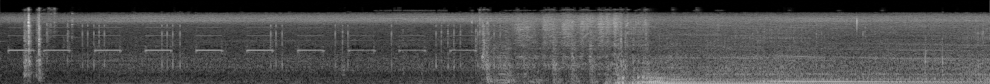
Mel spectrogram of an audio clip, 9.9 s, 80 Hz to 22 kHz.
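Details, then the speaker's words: Built Mitsubishi Eclipse DSM, boosted 2.3 stroker, started after sitting: door chime beeping, short sluggish crank, then catches and settles into steady idle; battery a little weak from sitting, to be charged. "The battery's a little weak from sitting, but I'll get it charged up."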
